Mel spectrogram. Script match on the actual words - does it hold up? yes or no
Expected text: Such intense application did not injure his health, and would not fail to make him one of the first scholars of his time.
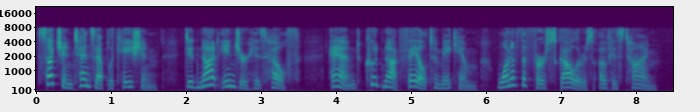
no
